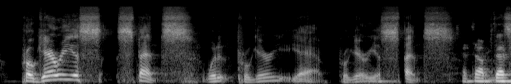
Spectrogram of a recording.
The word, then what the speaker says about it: Prograis: Prograis? Yeah, Prograis Spence. That's how Spence pronounces it.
